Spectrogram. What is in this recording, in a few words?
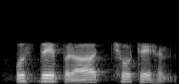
his brothers are young, punjabi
